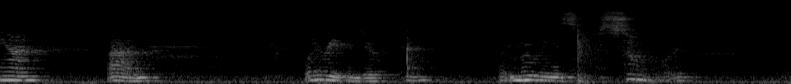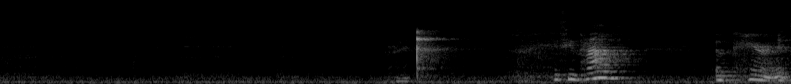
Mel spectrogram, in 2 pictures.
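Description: A woman talks calmly and clearly close by.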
